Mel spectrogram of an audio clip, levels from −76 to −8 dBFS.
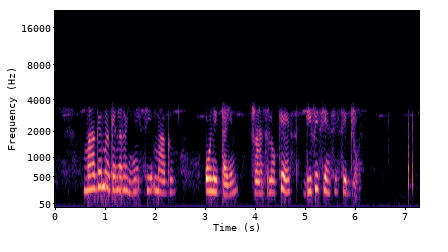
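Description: The speech runs through the AMR narrowband mobile codec from start to finish. Everything sits within a 300 Hz to 3.4 kHz line band, and the plainly buzzy, synthetic texture points to a low rate near 7.4 kbps, where too few pulses drive the vocal-tract model.

AMR bit errors occur from 0.94 to 1.71 s, from 3.99 to 4.23 s and from 5.96 to 6.11 s. Flipped low-priority bits misplace the excitation pulses and skew the pitch, gain and spectral values. Pitch and level hold, but the voice turns hoarse, scratchy and gargly, most heavily in the last burst.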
